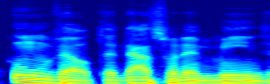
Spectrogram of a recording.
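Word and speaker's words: Umwelt: There's a word, a German word called unvevelt. It says unvevelt or it it's it's pronounced unvelved and that's what it means is perceiving the world as you see it.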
